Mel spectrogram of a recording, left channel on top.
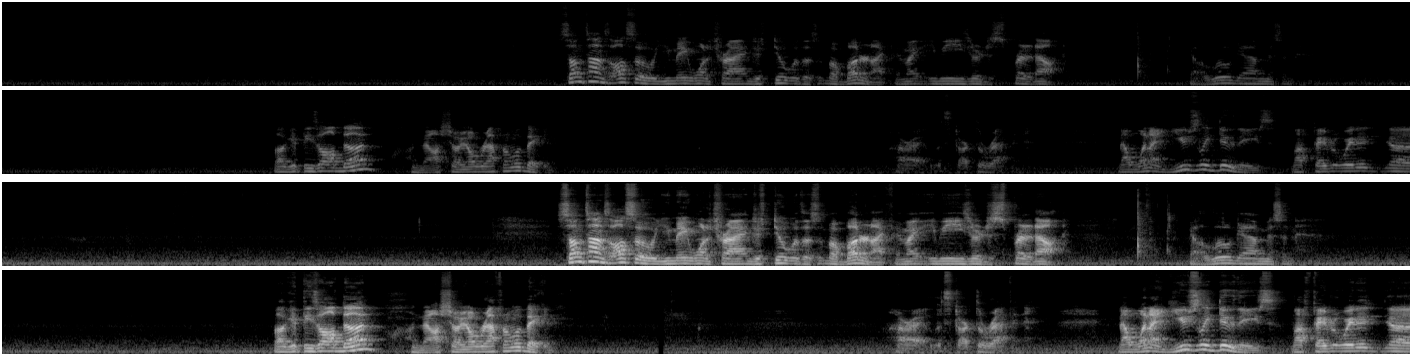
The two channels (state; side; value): quieter; left; 19.3 dB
